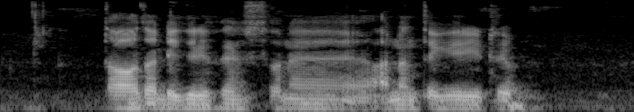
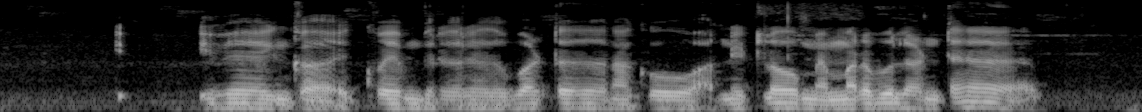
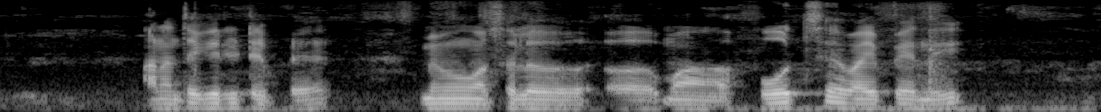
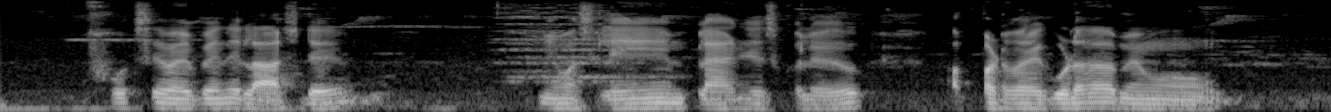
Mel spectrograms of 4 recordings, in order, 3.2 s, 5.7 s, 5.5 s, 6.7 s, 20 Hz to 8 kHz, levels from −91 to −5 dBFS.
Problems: background sounds at intervals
